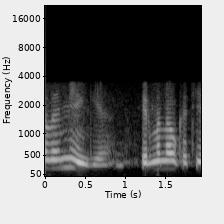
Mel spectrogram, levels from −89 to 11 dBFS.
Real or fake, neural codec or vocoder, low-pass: real; none; 3.6 kHz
